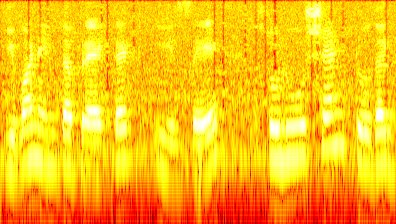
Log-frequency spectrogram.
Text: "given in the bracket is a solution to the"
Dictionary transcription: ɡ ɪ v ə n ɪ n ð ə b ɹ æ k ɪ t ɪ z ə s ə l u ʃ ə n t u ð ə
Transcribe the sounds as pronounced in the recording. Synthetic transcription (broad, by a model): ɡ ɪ v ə n ɪ n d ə b ɹ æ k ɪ t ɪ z ə s ə l u ʃ ə n t u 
